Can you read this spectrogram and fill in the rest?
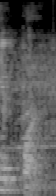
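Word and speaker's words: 一本: হন ইচি যোগ হন কিন্তু উচ্চারণটা হবে ইফন উচ্চারণটা হবে ইফন উচ্চারণটা হবে ইফন ইচি যোগ হন ইফন হবে এটা স্পেশাল যদি দুইটা হয় তাহলে নি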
